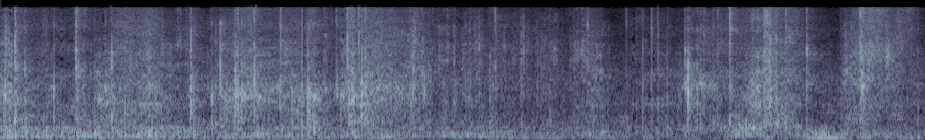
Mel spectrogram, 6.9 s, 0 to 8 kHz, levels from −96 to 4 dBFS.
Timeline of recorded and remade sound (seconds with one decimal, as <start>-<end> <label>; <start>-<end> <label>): 0.0-3.0 remade; 3.0-4.4 recorded; 4.4-6.9 remade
